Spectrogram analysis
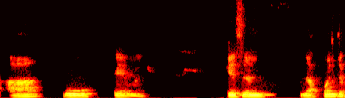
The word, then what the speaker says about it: Om: que es el om el om no se pronuncia om se pronuncia a u m que es el la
